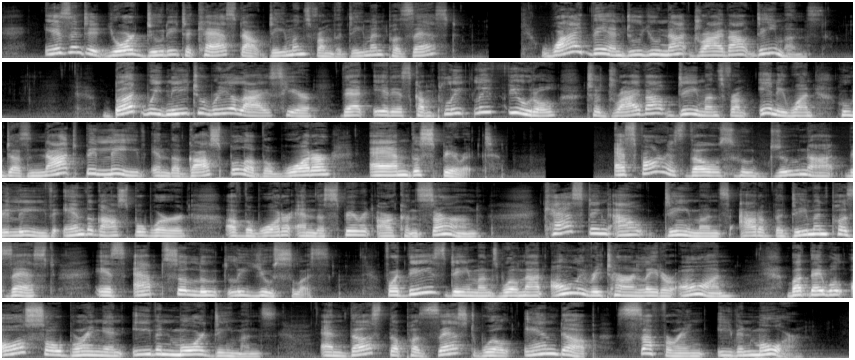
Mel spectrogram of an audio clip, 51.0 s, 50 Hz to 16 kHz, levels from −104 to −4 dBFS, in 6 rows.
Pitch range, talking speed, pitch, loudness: 165-235 Hz, 130 wpm, 190 Hz, -20 LUFS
